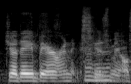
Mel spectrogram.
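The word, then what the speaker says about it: Jahdae Barron: I think we're going to go with Jiad Baron. Jade Baron, excuse me, I'll say his name right.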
